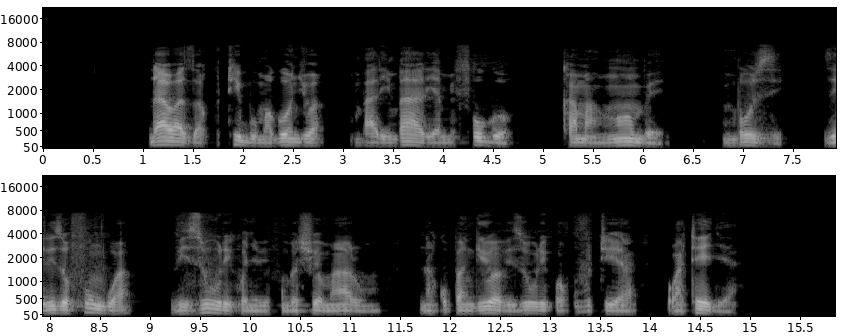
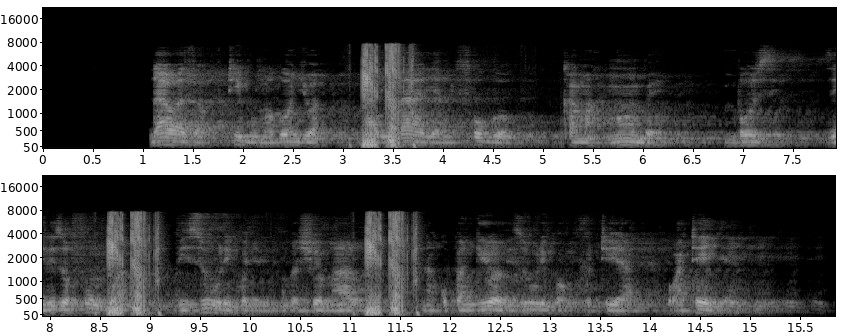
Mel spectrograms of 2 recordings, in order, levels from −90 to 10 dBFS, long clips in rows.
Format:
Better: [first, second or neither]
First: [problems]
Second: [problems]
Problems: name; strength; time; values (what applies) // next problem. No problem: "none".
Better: first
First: none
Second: background sound (Tearing); 3 dB above the speech // room echo; dies away in 1.9 s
